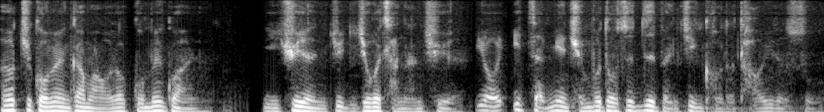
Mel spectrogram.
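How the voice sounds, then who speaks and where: A man speaks at a very fast pace with a fairly low, somewhat breathy voice and ordinary pitch variation. The recording is very clean, with a silent background. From southern Taiwan, Kaohsiung. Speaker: ceramic artist and teacher. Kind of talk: casual interview chat.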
